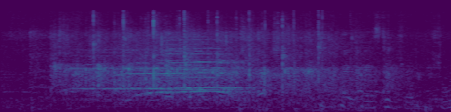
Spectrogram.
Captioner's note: audience applauds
